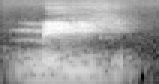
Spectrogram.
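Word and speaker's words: μ: than me y or mea so that that's why it's written my okay so it's pronounced me but not pronounced my but doesn't matter what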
